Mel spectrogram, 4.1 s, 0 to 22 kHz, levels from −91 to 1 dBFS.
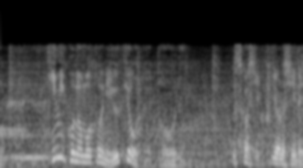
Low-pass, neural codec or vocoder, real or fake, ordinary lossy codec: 7.2 kHz; codec, 16 kHz, 4 kbps, X-Codec, WavLM features, trained on Multilingual LibriSpeech; fake; none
